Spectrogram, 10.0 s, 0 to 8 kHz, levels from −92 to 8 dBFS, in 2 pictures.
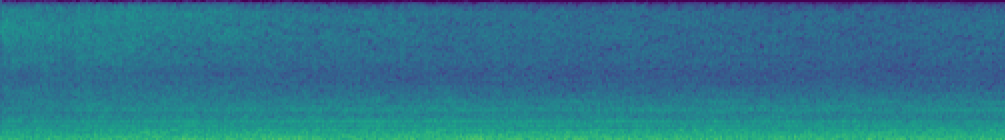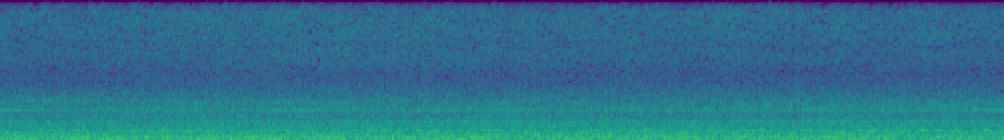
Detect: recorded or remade remade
